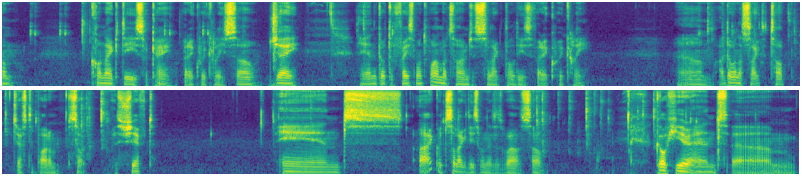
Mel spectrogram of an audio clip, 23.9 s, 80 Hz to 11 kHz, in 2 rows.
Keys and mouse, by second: 0.4 click, 0.8 click, 1.7 click, 2.4 shift+click, 2.9 shift+click, 4.0 j, 5.3 Tab, 5.8-10.4 drag, 10.9 ctrl+click, 11.6 shift+click, 12.4 shift+click, 13.1 ctrl+z, 13.5-16.0 shift+drag, 16.2 middle click, 17.9 shift+middle click, 19.9 w, 20.3 click, 20.8 shift+click, 21.5 q.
